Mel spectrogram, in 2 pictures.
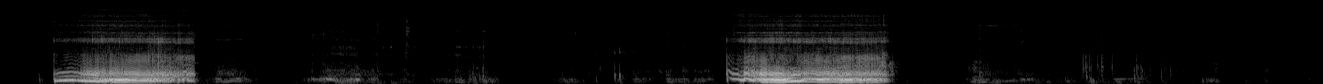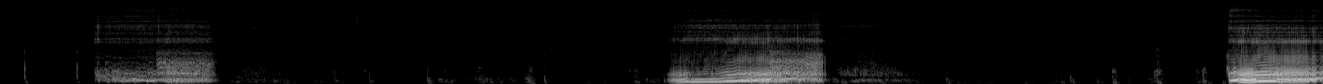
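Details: Sleeping American Bully pocket puppy snoring loudly and rhythmically, with rattling snores about every six seconds and quiet pauses between.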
